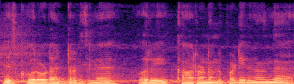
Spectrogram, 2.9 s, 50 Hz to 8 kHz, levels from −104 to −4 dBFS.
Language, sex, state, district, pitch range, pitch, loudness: Tamil, male, Tamil Nadu, Kanyakumari, 100-110 Hz, 100 Hz, -16 LUFS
